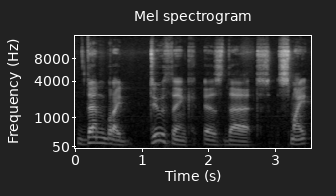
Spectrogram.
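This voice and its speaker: Male podcast co-host, lower register, casual and deliberative talk about game strategy. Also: animated, slow pace, a bit bright.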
